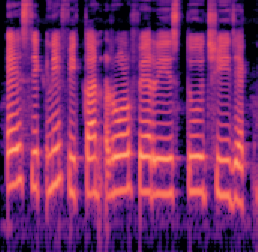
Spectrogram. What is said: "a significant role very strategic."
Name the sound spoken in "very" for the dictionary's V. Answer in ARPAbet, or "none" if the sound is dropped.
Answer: F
